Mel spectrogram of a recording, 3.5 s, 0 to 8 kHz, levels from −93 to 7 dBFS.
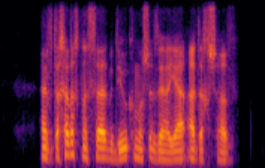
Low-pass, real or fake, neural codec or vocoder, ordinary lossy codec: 7.2 kHz; fake; codec, 16 kHz, 0.8 kbps, ZipCodec; Opus, 24 kbps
